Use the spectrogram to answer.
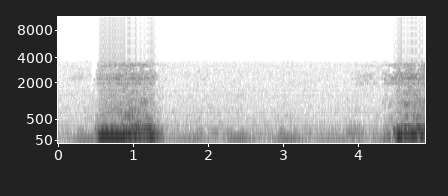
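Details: Two low, rough rumbling snores on inhalation with quiet breathing between; snoring.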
